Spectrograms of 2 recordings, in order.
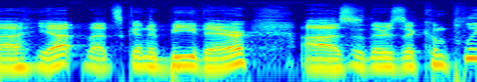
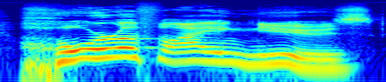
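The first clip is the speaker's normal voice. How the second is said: slow, drawn-out ominous words; spooky dramatic emphasis; 4 semitones higher, 5 dB louder, much slower than usual. Acted. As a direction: make it sound scary.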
